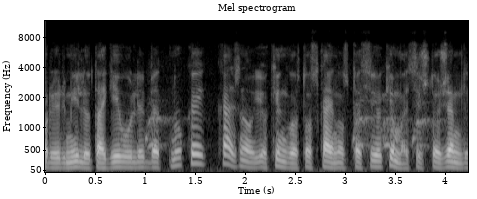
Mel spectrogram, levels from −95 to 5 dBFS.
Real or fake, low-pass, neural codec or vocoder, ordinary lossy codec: real; 7.2 kHz; none; Opus, 32 kbps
